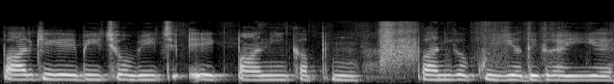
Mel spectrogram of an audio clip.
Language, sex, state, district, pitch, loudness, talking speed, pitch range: Hindi, male, Bihar, Sitamarhi, 215 Hz, -14 LUFS, 125 wpm, 210-225 Hz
